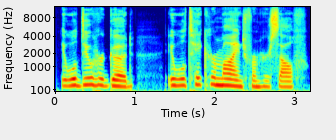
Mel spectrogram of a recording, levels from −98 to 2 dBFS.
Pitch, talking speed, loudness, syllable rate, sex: 205 Hz, 205 wpm, -17 LUFS, 4.9 syllables/s, female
